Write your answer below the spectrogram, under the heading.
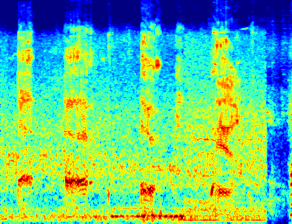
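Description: A run of about five short, rough burps over a low background hum; ordinary belching.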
